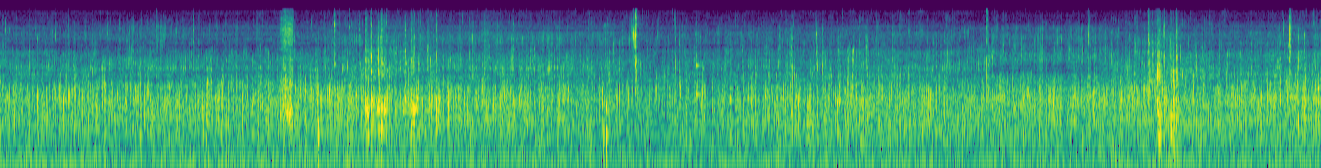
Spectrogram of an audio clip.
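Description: A pot of duck and fermented bean curd hotpot broth boiling steadily, with a few sharp clicks scattered through it.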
